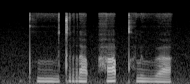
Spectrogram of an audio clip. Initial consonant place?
labial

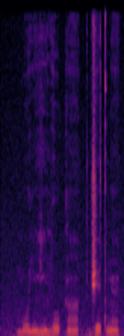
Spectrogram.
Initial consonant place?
labial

